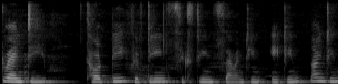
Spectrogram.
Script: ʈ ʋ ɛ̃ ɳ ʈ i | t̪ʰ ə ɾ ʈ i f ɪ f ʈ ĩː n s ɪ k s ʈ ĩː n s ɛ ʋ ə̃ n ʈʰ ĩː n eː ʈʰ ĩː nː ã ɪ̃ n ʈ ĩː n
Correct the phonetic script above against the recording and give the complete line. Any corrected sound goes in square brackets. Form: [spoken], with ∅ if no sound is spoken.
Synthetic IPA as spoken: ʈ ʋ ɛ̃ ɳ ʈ i | t̪ʰ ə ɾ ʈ i f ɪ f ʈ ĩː n s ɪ k s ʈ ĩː n s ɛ ʋ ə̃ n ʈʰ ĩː n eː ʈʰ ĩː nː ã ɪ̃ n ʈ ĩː n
